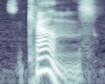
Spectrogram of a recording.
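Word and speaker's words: Cannes: How do you pronounce that? Say it again. C music festival. C A N E. Cans. Is that the way you say it? Yes. C A N E S. Yes. Cans.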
